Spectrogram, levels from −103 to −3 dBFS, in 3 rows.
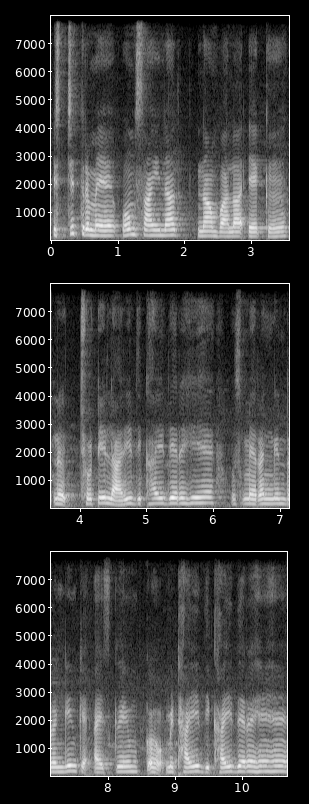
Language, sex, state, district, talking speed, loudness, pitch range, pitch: Hindi, male, Andhra Pradesh, Anantapur, 135 wpm, -18 LUFS, 165-190 Hz, 180 Hz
